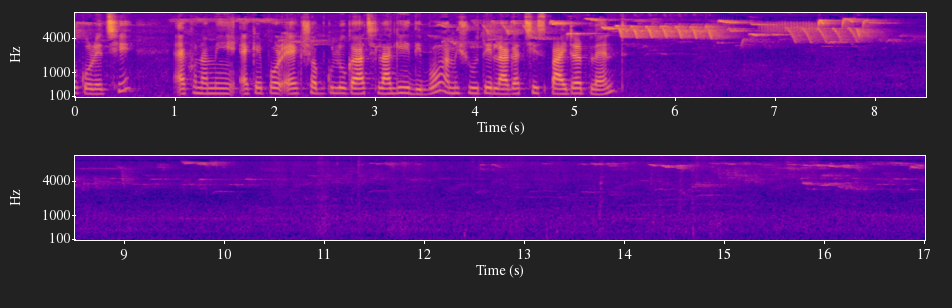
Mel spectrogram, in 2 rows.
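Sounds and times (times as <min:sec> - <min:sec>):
bird singing rapid notes: 0:00.0 - 0:08.9
faint distant bird chirps: 0:00.0 - 0:17.0.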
